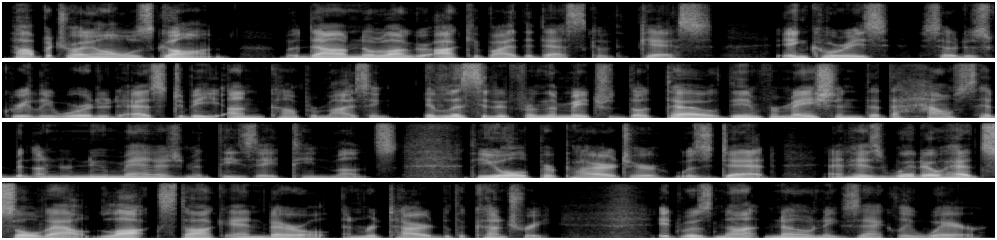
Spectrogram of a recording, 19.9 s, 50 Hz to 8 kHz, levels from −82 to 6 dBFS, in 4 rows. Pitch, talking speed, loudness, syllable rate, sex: 115 Hz, 195 wpm, -22 LUFS, 6.0 syllables/s, male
